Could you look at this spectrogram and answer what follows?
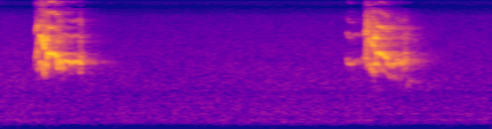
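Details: Pet budgies flying free indoors and perching on window blinds near their cage; two harsh, buzzy chirps about two seconds apart, each a quarter-second burst, over a low steady room hum.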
